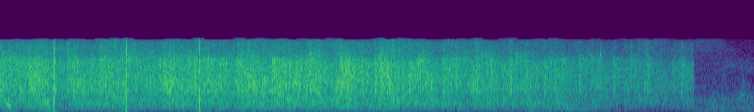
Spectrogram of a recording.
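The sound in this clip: An audience claps steadily in welcome of a speaker, a dense, even wash of applause with a few sharper claps standing out early, then the clapping cuts off abruptly near the end.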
